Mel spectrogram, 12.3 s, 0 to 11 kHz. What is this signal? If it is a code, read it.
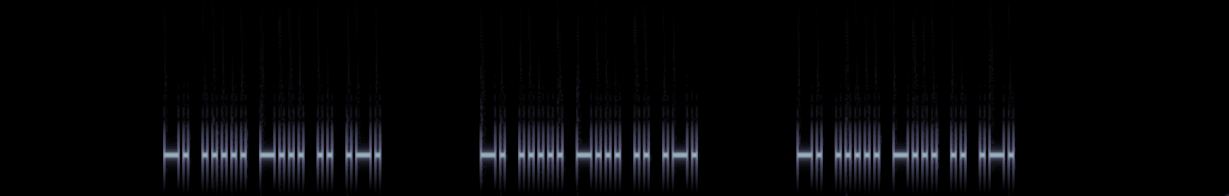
Morse code, heard as a keyed tone, about 25 wpm, 700 Hz. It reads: N5BIR N5BIR N5BIR
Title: USA Call Signs - 5 Characters - Repeated 3x - 25wpm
